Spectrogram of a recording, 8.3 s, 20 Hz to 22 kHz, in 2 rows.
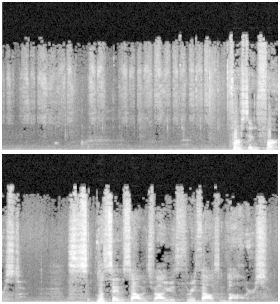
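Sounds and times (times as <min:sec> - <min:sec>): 
writing during a business finance lecture: 0:00.0 - 0:03.3
speech: 0:03.4 - 0:04.5, 0:05.5 - 0:07.8.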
